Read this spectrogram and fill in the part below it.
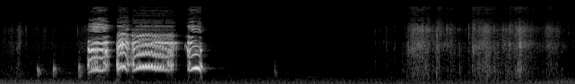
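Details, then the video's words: A single strong, rich crow from a young cock red junglefowl used as a decoy, 2019: a brief lead-in note, a long sustained middle and a sharp closing syllable, followed by silence and then soft rustling. "Gà tơ siêng gáy, gà rừng mồi"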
